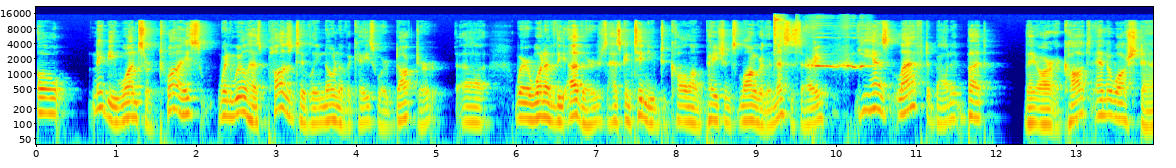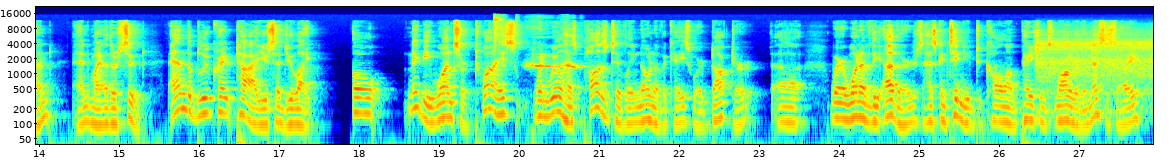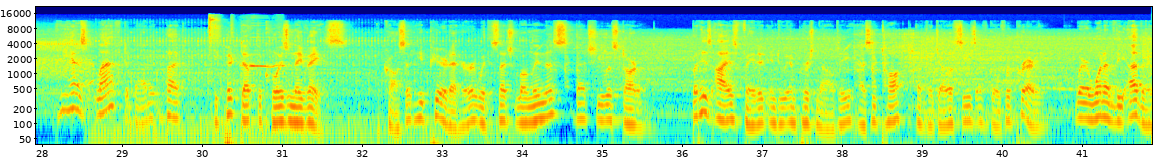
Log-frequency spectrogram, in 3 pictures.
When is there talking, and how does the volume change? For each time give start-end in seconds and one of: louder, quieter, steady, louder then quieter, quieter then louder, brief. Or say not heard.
0.0-41.8 steady.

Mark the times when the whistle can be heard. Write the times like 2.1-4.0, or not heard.
9.2-10.5, 19.7-20.9, 30.1-30.9.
